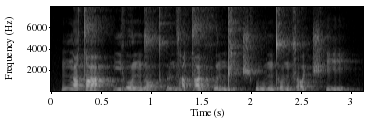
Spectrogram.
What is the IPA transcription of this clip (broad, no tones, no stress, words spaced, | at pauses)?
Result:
ŋʷətˤɯ | jo ndɔkʰɯnzotˤ ɯxʷəndi t͡ʃʰundonzɔ t͡ʃʰi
